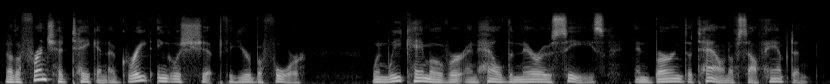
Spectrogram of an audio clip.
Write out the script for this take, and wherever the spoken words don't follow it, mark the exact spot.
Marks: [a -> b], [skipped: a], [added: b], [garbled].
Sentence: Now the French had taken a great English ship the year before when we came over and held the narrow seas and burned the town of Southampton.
Now the French had taken a great English ship the year before when we came over and held the narrow seas and burned the town of Southampton.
